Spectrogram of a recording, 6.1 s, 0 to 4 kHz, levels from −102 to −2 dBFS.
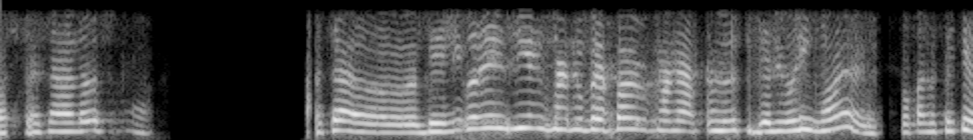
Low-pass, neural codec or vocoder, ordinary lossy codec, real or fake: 3.6 kHz; codec, 16 kHz in and 24 kHz out, 1.1 kbps, FireRedTTS-2 codec; none; fake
